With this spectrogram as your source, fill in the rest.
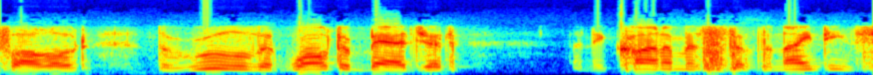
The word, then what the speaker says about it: Bagehot: Yeah, Bagehot is spelled Bagehot, and Correct. when I was in graduate school, I thought his name was Bagaho, but it's not. It's Bagehot.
